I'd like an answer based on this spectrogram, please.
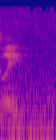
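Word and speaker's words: Leigh: life Christopher Lee stubel his name is Lee yeah it's spelled a weird way l e i g h uh Chris Lee St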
